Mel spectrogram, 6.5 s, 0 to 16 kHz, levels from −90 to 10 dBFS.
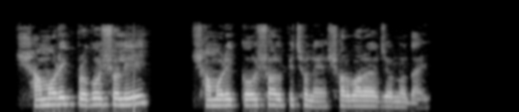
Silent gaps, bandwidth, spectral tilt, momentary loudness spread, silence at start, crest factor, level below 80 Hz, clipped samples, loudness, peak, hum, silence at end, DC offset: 1.89-2.39 s; 8 kHz; -5.5 dB/octave; 12 LU; 0.25 s; 18 dB; -56 dBFS; under 0.1%; -17 LUFS; 0 dBFS; none; 1.15 s; under 0.1%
